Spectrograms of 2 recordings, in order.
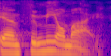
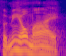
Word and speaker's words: enthumiomai: I wish we could all learn the Greek and read this in the original language, because the word for thought is the Greek word enthumiomai. And then I read that and I think, oh, thumiomai. Oh, my. The Greek word thumos is where I got to see it to say it right.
